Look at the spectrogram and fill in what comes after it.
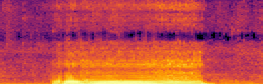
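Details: Snoring in a sleeping mastiff: one long, steady, deep rumbling snore with a smooth buzzing tone.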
